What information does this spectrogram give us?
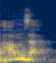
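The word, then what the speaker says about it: همزة: এই যে একটা হচ্ছে হামজা একটা হচ্ছে হামজা এই যে এটা উল্টা দেখা যাচ্ছে জানি এটা হলো হামজা আমরা একদম নিচ থেকে বলবো হামজা হামজা হামজা তারপরে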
